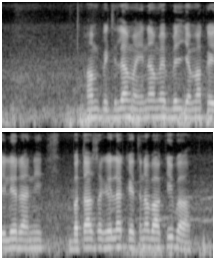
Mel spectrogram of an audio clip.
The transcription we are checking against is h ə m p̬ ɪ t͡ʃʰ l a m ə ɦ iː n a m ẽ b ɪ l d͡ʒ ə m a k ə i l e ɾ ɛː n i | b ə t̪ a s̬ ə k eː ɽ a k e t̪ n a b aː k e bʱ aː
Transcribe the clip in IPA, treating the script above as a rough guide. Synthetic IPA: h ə m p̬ ɪ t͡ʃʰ l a m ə ɦ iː n a m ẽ b ɪ l d͡ʒ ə m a k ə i l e ɾ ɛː n i | b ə t̪ a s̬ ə k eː l a k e t̪ n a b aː k i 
